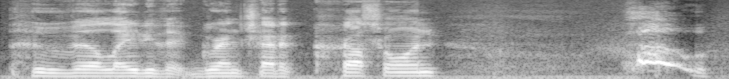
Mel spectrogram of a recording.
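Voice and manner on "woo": a sudden whoop, very high; excited whoop. Real, not acted. Vlogger cheering the Whoville crush, high whoop.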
